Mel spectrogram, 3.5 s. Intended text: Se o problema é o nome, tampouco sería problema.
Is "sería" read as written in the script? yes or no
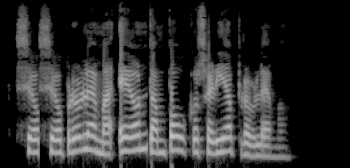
yes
